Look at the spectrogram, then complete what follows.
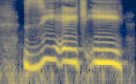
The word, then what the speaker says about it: Zhejiang: Or if you want to pronounce it correctly out loud, Zhejiang.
